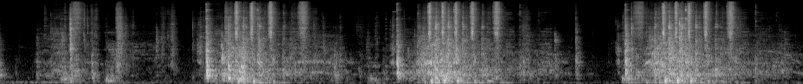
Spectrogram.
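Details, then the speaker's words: Broken spares-or-repairs petrol walk-behind mower with oil at correct level, being pull-started: three hard recoil pulls, engine spins but never catches; no priming bulb found; no-start later traced to cam timing marks out of line. "Okay, so not really any luck with this, so might just try taking the plug off, shooting a bit of petrol up there, putting it back on and seeing if we can start it then."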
